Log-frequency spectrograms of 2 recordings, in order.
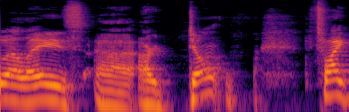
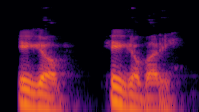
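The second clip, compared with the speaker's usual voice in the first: quiet toast; 8 semitones lower, 4 dB quieter, much faster than usual. Real, not acted. Toasting a fan's late dad.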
